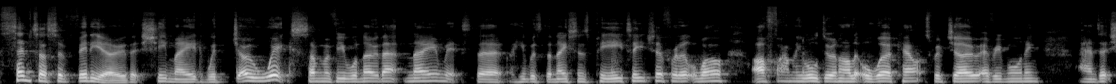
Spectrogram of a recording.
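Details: Adult speaker; Normal speech.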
